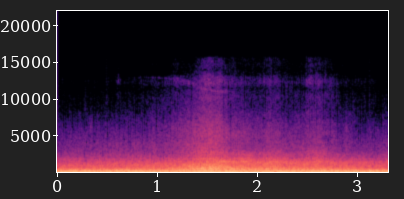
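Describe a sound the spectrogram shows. A truck rushes past in the opposite direction.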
